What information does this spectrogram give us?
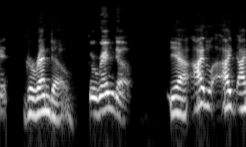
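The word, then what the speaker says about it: Guerendo: J jardo is that how you say it gendo gendo yeah I I I mentioned him last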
